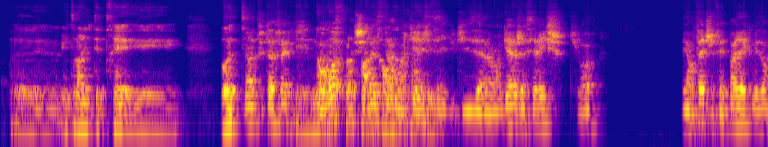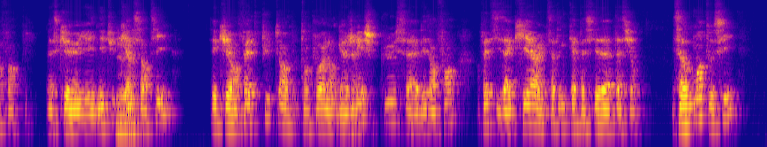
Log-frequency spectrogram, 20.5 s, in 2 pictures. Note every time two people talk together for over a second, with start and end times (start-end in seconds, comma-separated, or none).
3.9-5.9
